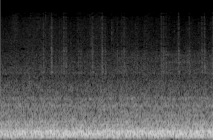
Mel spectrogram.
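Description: Steady road rumble and engine drone from a car on a drive from Campbelltown to Hobart, a continuous low, even roar filling the whole clip with no talk.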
